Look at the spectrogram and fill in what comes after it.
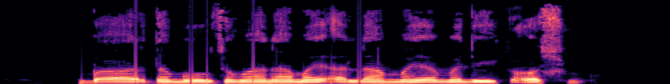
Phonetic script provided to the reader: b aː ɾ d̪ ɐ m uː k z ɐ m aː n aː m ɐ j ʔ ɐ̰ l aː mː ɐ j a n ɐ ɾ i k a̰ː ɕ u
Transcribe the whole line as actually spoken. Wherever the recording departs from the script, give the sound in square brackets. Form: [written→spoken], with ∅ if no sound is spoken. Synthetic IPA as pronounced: b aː ɾ d̪ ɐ m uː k z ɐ m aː n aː m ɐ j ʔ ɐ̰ l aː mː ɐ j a [n→m] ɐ [ɾ→l] i k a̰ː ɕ u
